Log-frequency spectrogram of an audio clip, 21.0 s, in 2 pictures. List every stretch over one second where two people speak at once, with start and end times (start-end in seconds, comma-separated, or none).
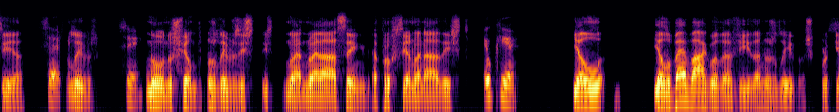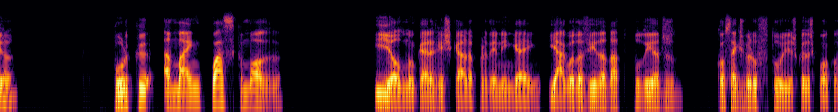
none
